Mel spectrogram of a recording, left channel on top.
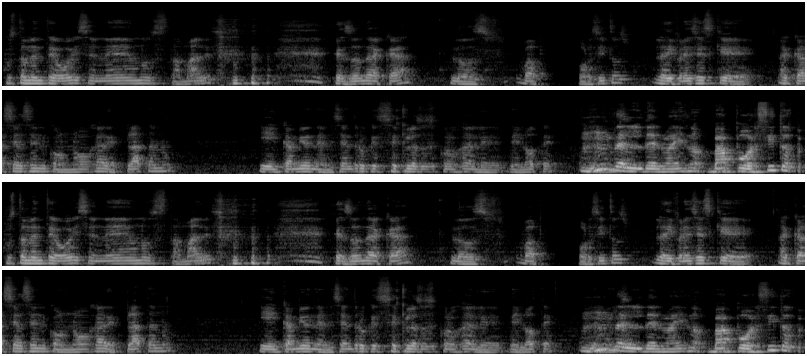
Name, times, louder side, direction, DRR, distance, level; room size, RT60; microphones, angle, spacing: voice 1, 0.0-4.1 4.5-5.4 5.8-9.7 10.6-13.6 13.9-14.3, right 1 dB, 10° right, 1.0 m, -32 dB
voice 2, 13.8-16.0, left 2 dB, 85° left, 1.1 m, -26 dB
7.4 x 3.8 x 4.8 m
head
